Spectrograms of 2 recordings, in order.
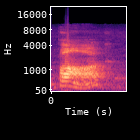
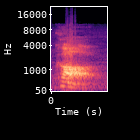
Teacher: While pronouncing this, the back part of the tongue is raised, and that's why this is called long back vowel. · This A is a long back vowel. You can see the back part of the tongue is raised.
